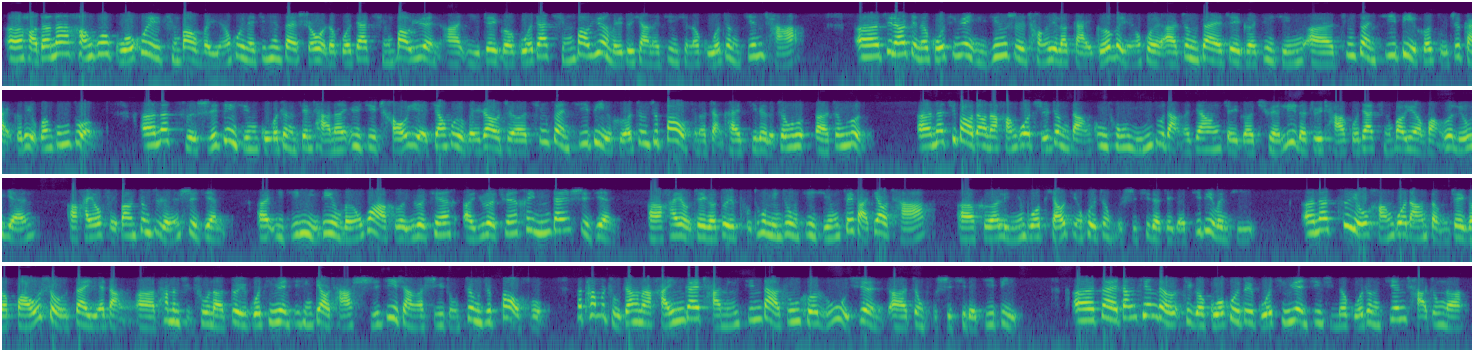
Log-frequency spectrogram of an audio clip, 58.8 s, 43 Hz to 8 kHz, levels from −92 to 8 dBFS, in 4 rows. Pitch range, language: 195-300 Hz, Korean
